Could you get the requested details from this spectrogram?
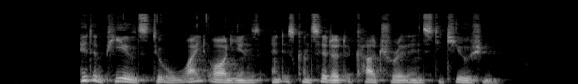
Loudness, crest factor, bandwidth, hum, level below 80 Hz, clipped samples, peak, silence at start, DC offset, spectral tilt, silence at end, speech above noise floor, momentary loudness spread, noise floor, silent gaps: -26 LUFS; 20 dB; 11.5 kHz; none; -46 dBFS; under 0.1%; -6 dBFS; 0.8 s; under 0.1%; -5 dB/octave; 0.8 s; 52 dB; 6 LU; -78 dBFS; none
